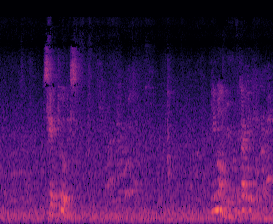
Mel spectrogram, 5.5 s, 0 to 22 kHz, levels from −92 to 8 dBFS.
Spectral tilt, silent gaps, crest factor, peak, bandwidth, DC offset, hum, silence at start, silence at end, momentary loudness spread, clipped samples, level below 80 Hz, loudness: -5 dB/octave; none; 20 dB; -16 dBFS; 16 kHz; under 0.1%; none; 0 s; 0 s; 13 LU; under 0.1%; -58 dBFS; -36 LUFS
